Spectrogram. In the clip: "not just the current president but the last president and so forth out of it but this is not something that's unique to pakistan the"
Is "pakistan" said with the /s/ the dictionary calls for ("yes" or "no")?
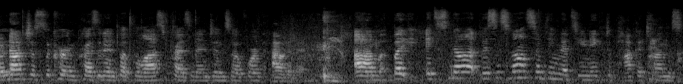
no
